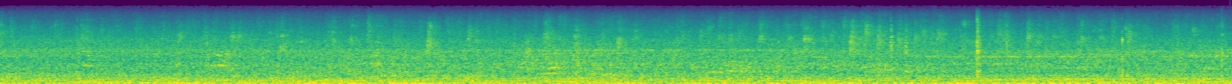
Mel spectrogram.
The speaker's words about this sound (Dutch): Hey. Ik weet niet of je kan horen, maar... Het is zaterdagavond. Ik ben in Rotterdam. Het regent.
